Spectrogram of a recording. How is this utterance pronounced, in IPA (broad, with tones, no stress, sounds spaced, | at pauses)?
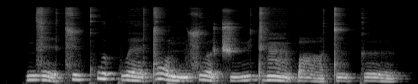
n z e˧˩˧ t͡s y˧˩ kʷʰ ɛ˥˨ kʷ ɛː˧˩ d ɔ˥˨ ɾ ũ˧˩˧ sʷ œ˧˩ t͡ʃ yː˨˦ dʱ æ̃˥˨ ɓ ɑː˧˩ t ʉ˧˩ k ø˧˩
